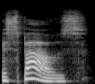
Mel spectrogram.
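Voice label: "espouse", British English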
